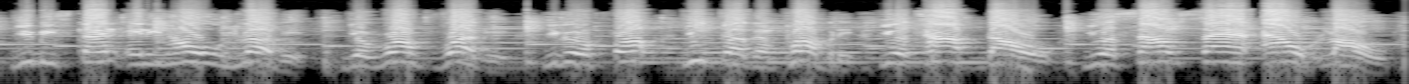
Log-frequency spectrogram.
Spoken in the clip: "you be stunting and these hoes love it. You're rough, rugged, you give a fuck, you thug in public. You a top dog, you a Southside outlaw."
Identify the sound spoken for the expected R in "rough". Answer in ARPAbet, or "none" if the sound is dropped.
R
